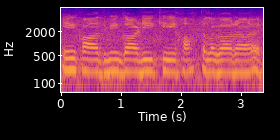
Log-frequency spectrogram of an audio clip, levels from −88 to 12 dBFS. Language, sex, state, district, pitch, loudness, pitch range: Hindi, male, Haryana, Jhajjar, 195 Hz, -13 LUFS, 190-200 Hz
